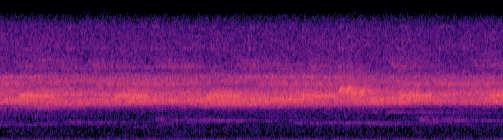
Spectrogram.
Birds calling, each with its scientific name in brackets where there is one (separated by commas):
unidentified bird, Hauxwell's Thrush (Turdus hauxwelli)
